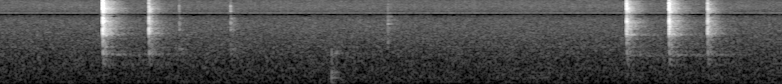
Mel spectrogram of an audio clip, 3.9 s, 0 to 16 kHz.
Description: This is a new rear Shimano Dura Ace C24 wheel with an Ultegra cassette. It has been making a snapping/creaking/popping/metallic pinging sound under pedaling load.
